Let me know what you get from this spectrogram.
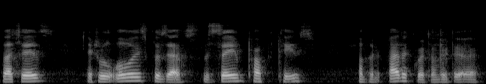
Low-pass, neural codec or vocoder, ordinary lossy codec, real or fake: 7.2 kHz; autoencoder, 22.05 kHz, a latent of 192 numbers a frame, VITS, trained on one speaker; MP3, 32 kbps; fake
